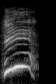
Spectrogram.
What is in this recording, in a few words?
jump, Geordie; speech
